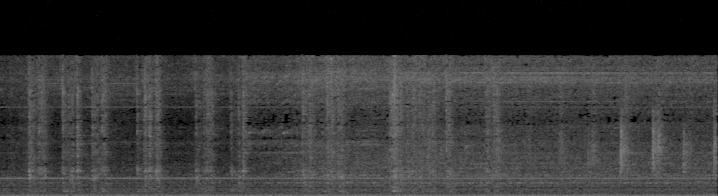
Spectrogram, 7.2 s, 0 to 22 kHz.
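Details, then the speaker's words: Xbox 360 disc drive that had been stuck closed and grinding, after realigning the tray pin: quiet, steady low hum with faint light clicks, no scraping; disc spins and the game loads normally. "and it looks like it's worked perfectly fine she's a game actually loads"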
